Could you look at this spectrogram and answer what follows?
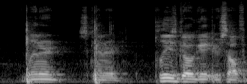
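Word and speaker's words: Lynyrd Skynyrd: if you have not heard Lin Leonard Skannard pronounced Leonard Skannard.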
